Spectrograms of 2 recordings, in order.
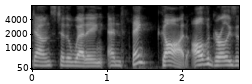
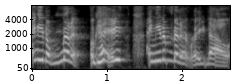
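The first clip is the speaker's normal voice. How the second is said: put-on tearful voice, much higher pitch, faster pace; 11 semitones higher, 3 dB louder than usual. Recounting an unexpected moment with a man, retelling being near tears. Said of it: "you don't need to cry".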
